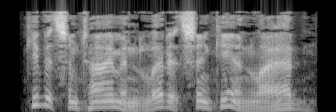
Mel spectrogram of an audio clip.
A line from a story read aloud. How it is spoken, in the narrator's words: Shadow laughed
